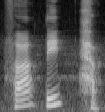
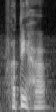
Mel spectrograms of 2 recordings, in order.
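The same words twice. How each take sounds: First: ফা তি হা split into slow separate beats; slow, syllable by syllable. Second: Fatiha said as one quick word; quick, joined. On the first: Teacher breaking Fatiha into parts for a student, slowly. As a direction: spell ফা তি হা out slowly, one beat each. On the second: Teacher joining the syllables into one word Fatiha, quickly. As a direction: run Fatiha together quickly. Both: Shown as a demonstration. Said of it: "ফাতিহা, হরকত উচ্চারণ তাড়াতাড়ি".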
